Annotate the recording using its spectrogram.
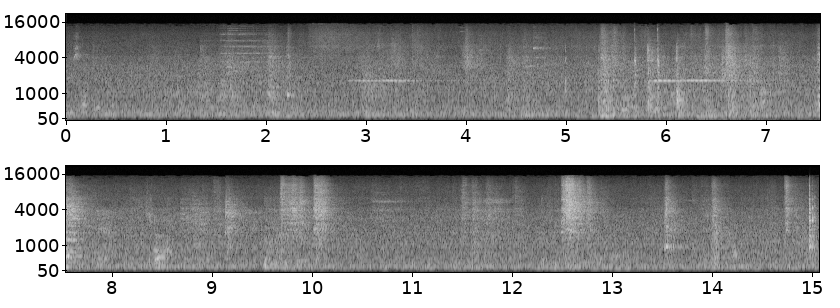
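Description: Busy professional kitchen background: a steady noisy rumble with scattered clicks and clinks of utensils and plates, and two brief high beeps a few seconds apart.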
